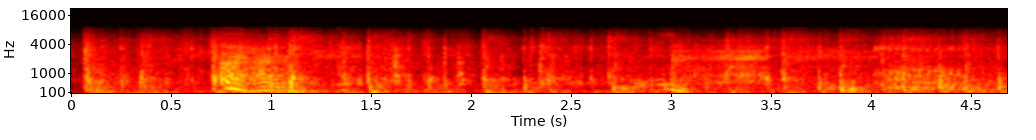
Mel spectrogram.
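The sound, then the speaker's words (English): A horse's hooves clip-clop steadily while the animal neighs and whinnies loudly a couple of times, with a busy, noisy background throughout. “Don't you listen, horse. You run.”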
